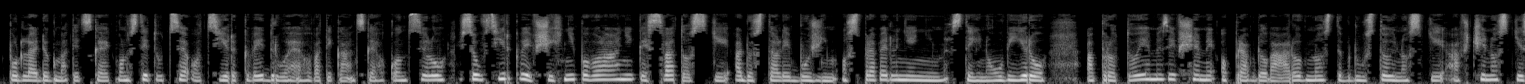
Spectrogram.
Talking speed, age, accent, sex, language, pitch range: 130 wpm, 30-49, native, female, Czech, 180-205 Hz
